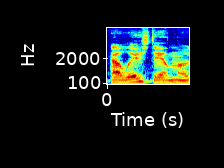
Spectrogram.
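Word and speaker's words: Ehlers-Danlos: Okay, so they didn't say the name correctly. It's Eller's Danlo syndrome, but the hyper mobile joints and the weak cartilage.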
